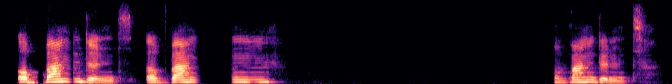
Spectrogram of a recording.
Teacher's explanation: Abandoned I'm stressing the second syllable.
